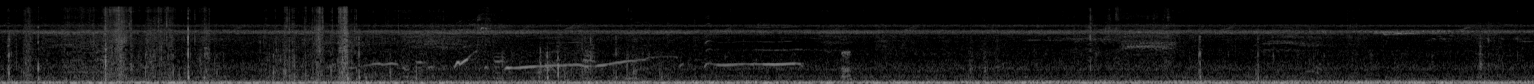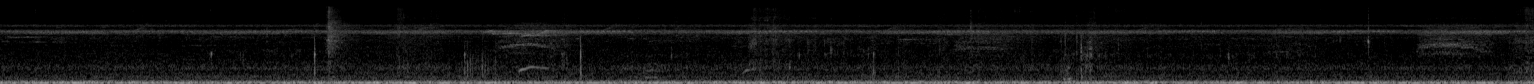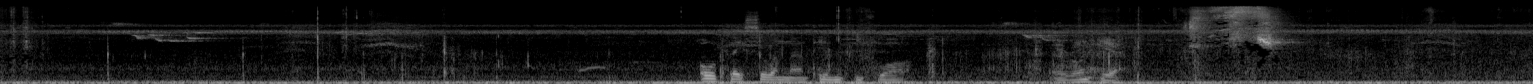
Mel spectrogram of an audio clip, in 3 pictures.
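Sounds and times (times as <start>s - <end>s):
high-pitched insect drone: 0.0s - 46.0s
short whistling calls: 3.7s - 8.0s, 42.5s - 43.7s.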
